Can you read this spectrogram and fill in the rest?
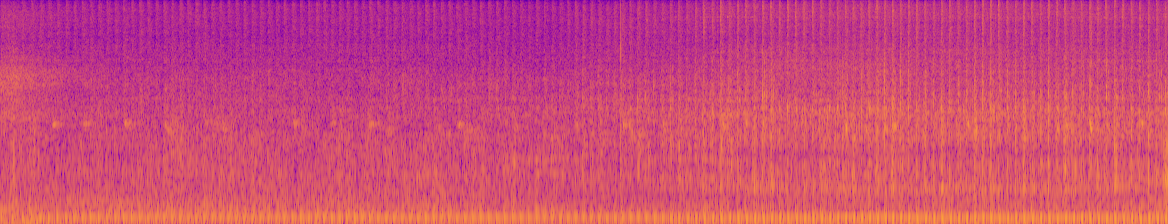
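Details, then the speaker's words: Suzuki Burgman scooter on center stand, rear wheel nearly locked when off: steady idle putter with a thin belt squeal as the rear wheel turns at idle; owner suspects the drive clutch not releasing, unconfirmed. "right off the bat you're hearing the squeeing from the belt and you're seeing the back wheel turning as it's on the center stand"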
